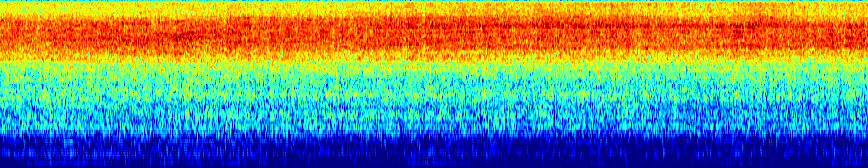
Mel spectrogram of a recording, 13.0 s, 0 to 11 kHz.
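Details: 2003 Dodge Grand Caravan 3.3 with 372,528 miles: a steady high-pitched squealing hiss over the running engine, louder near 2000 rpm, that sounds vacuum-like but the engine runs smoothly. It stops with a water spray on the belt. The idler, tensioner pulley and power steering pump are already replaced; the owner suspects the drive belt.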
